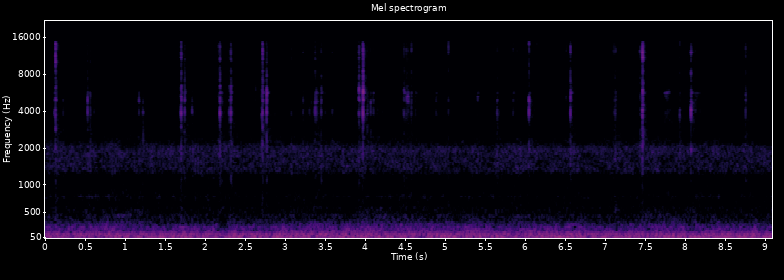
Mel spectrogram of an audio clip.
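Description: Small screwdriver driving screws into the metal base brackets of an ICE Tower heatsink cooler: irregular light clicks and ticks of metal on metal, a couple sharper near four and seven and a half seconds in, over a low steady hum.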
